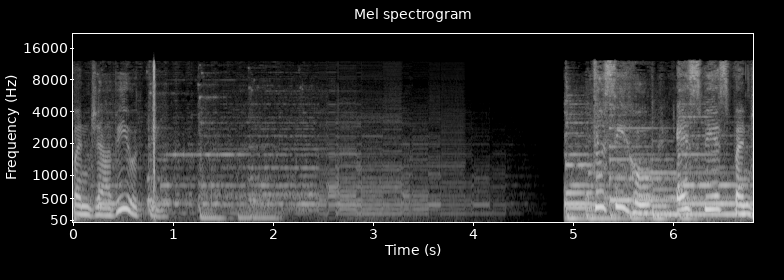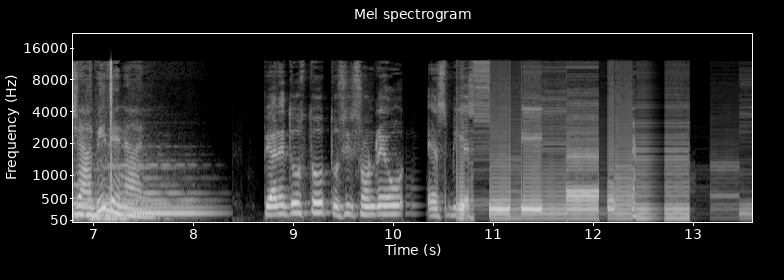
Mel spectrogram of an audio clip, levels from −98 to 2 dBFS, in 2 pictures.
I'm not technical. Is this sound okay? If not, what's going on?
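No, there are a few problems.

At 0.80 s and again at 7.17 s there's a brief, harsh crackle of digital noise. That's an uninitialised buffer: a chunk of memory about 10 ms long got played before any real audio was written into it, so you hear leftover junk.

From 2.46 to 4.32 s, and again from 10.63 s to the end, the sound turns into a stiff, metallic buzz at about 94 Hz. That's robotic sound from repeated short buffers, likely caused by the software looping a tiny slice of about 11 ms over and over because fresh audio wasn't arriving in time.

At 10.09 s and 10.13 s the sound gets held a touch too long, for about 19 ms and then 42 ms. Each one is a short stall from a late packet. A piece of audio arrived late, so the last bit was stretched to cover the wait, and nothing was lost.

There are longer hang-ups from 10.22 to 10.35 s and from 12.47 to 12.73 s. These are call audio freezes, where the sound is stretched into a fading buzz or hiss, likely because network delays left the receiver waiting for audio. 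Playback then picks up where it stopped.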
